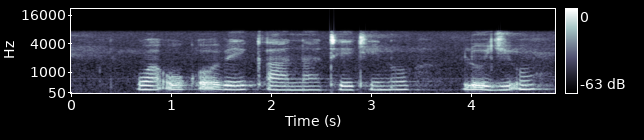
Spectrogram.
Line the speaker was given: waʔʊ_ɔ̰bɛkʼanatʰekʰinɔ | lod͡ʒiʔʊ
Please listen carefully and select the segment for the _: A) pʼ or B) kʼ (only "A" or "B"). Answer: B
